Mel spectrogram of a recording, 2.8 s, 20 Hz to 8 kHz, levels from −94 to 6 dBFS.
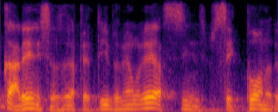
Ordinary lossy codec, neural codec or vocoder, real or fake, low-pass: Opus, 16 kbps; codec, 24 kHz, 3 kbps, HILCodec; fake; 7.2 kHz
